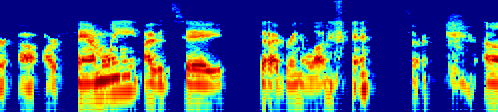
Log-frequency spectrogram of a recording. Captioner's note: laughs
